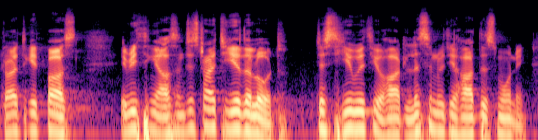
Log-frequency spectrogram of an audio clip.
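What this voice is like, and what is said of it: Afrikaans accent. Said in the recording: “my Afrikaans accent”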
